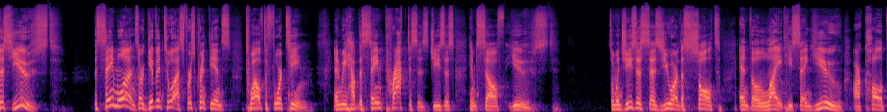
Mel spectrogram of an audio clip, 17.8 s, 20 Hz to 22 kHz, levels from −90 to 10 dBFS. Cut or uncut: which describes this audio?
uncut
